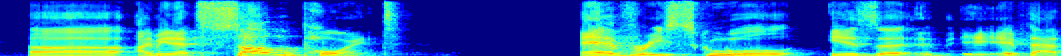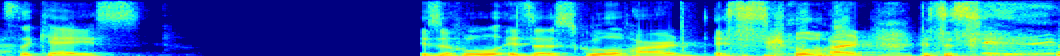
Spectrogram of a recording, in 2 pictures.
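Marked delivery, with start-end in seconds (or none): 7.3-10.6 fast, giggling mid-sentence, breaking up laughing. Setting up a joke and laughing at it while still speaking. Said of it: "I'm laughing at the stupidity of my own joke".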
